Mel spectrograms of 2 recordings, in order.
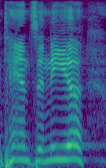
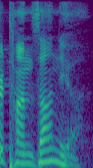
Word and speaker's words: Tanzania: Our coffee was stellar because it was coffee from Tanzania, or as they say it over there, Tanzania. Look at your neighbor and say, Tanzania.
